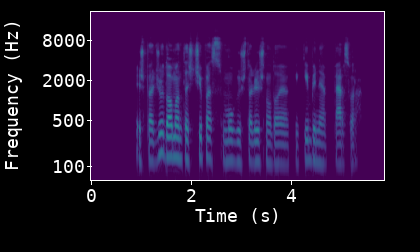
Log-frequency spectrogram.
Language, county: Lithuanian, Kaunas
